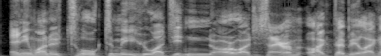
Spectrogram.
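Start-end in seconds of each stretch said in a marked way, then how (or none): none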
